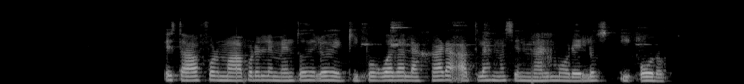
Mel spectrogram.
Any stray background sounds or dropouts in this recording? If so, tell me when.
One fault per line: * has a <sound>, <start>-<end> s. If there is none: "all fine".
all fine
